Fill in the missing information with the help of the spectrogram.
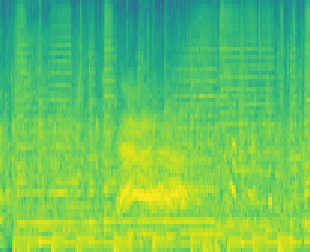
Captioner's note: grunts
